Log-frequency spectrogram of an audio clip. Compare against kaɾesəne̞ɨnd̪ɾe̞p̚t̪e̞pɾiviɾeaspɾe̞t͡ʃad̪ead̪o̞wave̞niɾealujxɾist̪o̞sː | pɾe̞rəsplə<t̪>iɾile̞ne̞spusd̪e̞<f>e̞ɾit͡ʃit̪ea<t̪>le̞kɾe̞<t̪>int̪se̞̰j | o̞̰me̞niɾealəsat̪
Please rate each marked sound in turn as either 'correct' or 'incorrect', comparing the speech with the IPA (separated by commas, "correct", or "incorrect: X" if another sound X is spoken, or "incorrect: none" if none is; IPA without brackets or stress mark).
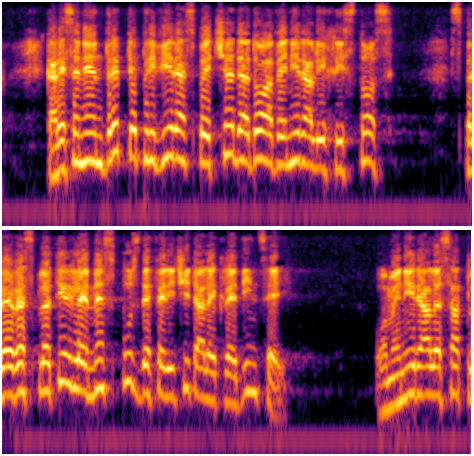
correct, correct, incorrect: none, incorrect: d̪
